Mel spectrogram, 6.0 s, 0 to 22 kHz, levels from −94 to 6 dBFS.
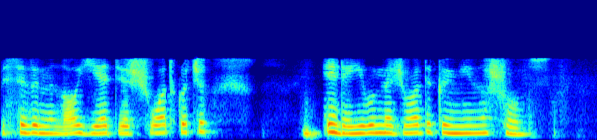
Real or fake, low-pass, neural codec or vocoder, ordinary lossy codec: fake; 7.2 kHz; codec, 16 kHz, 0.3 kbps, FocalCodec; AAC, 16 kbps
